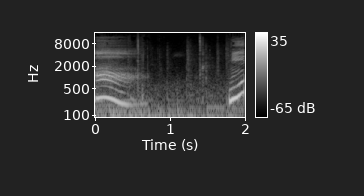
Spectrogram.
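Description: A woman's short voiced sigh, falling in pitch over about half a second. Her speech begins near the end.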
